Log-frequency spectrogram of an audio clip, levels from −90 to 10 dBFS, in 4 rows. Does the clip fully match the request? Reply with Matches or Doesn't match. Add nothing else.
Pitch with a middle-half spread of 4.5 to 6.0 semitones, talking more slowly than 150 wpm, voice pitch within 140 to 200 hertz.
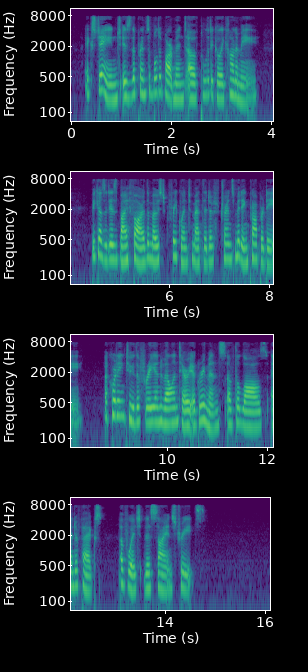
Doesn't match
